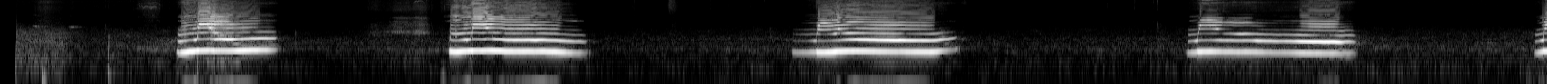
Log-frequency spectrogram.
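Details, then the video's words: Kittens mewing: four drawn-out, steady-pitched mews, each lasting over a second, spaced roughly every two to three seconds, with quiet background between calls. "kittens sound funny## Cats mewing##"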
